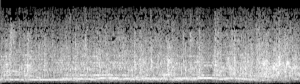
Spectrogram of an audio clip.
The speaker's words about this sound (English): Clap your hands, you people.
